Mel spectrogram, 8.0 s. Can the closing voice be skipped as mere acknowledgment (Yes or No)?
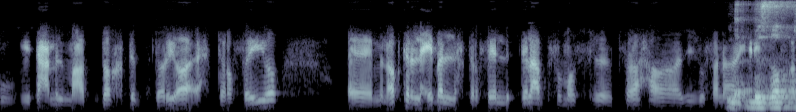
No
